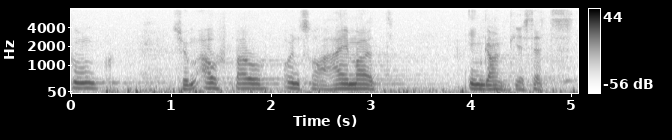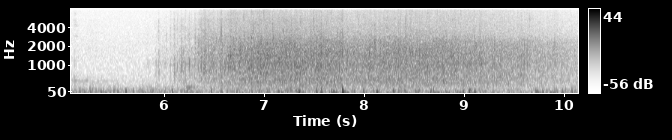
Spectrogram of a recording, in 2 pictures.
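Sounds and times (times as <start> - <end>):
speech: 0.0 - 3.3, 4.0 - 5.2
audience applause in congress hall: 5.9 - 10.1.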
